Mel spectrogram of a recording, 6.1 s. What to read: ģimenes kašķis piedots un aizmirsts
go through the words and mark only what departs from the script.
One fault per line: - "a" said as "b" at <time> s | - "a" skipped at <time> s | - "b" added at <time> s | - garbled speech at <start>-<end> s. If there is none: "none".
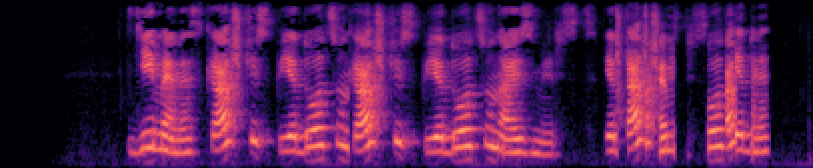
- "kašķis piedots" added at 2.7 s
- garbled speech at 4.5-5.8 s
